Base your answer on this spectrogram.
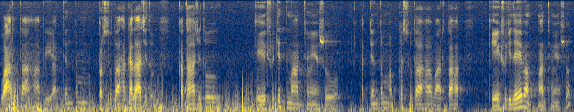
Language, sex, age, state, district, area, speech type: Sanskrit, male, 30-45, Karnataka, Uttara Kannada, rural, spontaneous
